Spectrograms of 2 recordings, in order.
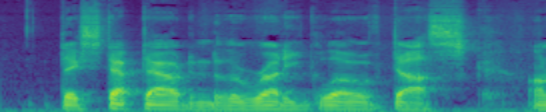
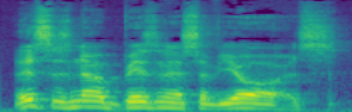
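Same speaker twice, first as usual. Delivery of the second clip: angry warning; 6 semitones higher, 8 dB louder than usual. A narrator's reading. Ned threatening with dagger.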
